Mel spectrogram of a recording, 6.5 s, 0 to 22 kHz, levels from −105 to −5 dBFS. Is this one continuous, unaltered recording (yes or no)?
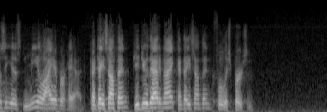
no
